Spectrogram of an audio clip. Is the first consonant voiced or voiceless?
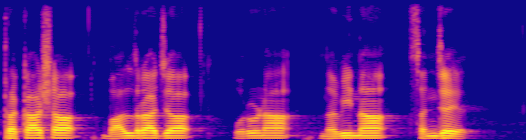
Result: voiceless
